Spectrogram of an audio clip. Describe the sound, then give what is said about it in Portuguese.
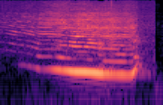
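A single long, mournful whale call, a low tonal moan with rich overtones that slowly slides downward, swells to full loudness, then rises briefly at the end before fading out. “Quem o diz são os especialistas que estudam os animais e que dizem que as canções que as baleias cantam rimam.”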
